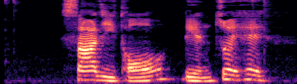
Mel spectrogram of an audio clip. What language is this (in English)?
Min Nan Chinese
